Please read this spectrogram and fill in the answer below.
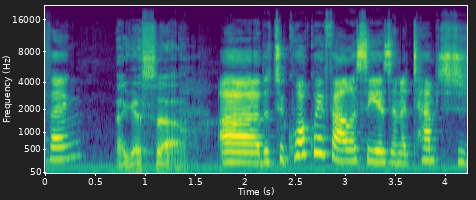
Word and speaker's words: tu quoque: We are looking at how to pronounce tu quoque.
